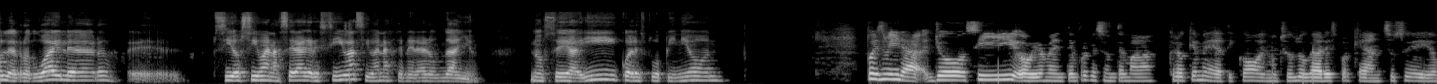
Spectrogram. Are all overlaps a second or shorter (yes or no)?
yes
